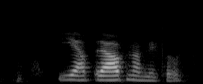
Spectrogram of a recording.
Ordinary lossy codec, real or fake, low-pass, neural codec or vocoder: MP3, 32 kbps; fake; 7.2 kHz; codec, 16 kHz, 0.3 kbps, FocalCodec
